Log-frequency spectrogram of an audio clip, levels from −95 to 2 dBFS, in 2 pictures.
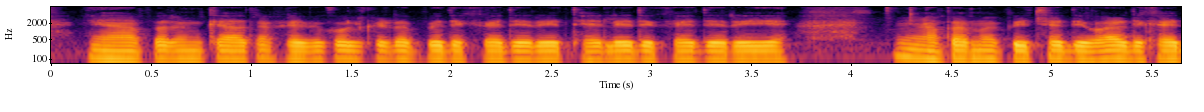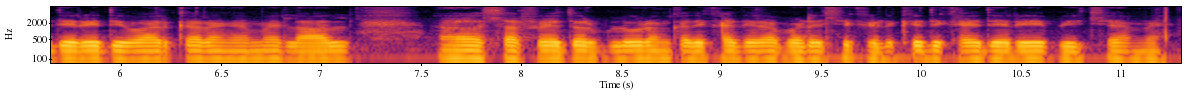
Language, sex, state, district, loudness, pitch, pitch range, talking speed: Hindi, male, Uttar Pradesh, Jalaun, -17 LUFS, 100 Hz, 100-105 Hz, 250 wpm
